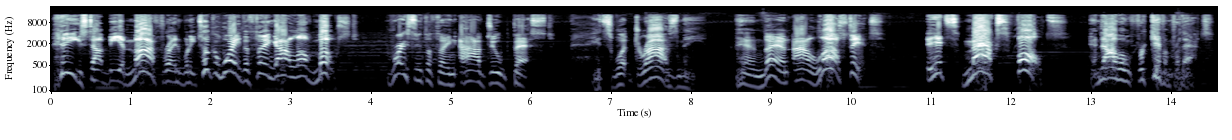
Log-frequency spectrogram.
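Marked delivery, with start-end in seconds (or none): 0.0-3.9 raised, indignant outburst; wounded, accusing protest; angry grievance. Acted. Rival airs his grievance. 8.5-14.5 bitter, heated refusal to forgive; angry blaming. Acted. Rival blames Mac in quarrel.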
